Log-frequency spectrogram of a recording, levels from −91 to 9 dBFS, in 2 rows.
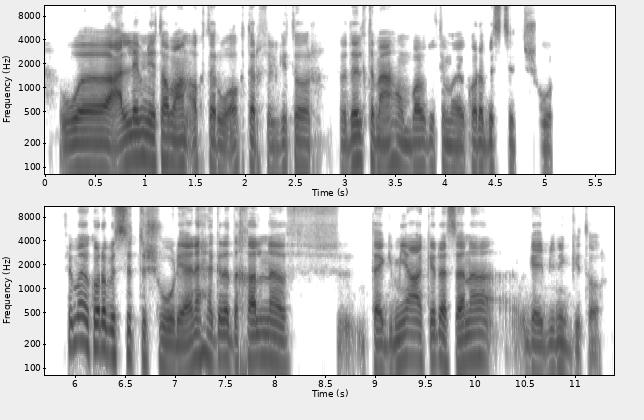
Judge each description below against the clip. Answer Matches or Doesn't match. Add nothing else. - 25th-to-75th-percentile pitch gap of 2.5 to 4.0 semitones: Doesn't match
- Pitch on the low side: Matches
